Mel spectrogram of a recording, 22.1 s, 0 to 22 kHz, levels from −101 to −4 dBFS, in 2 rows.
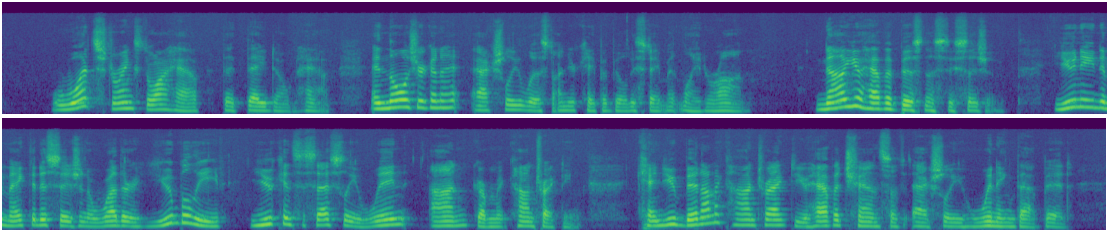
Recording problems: hiss; faint; throughout; 25 dB below the speech

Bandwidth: 14.5 kHz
